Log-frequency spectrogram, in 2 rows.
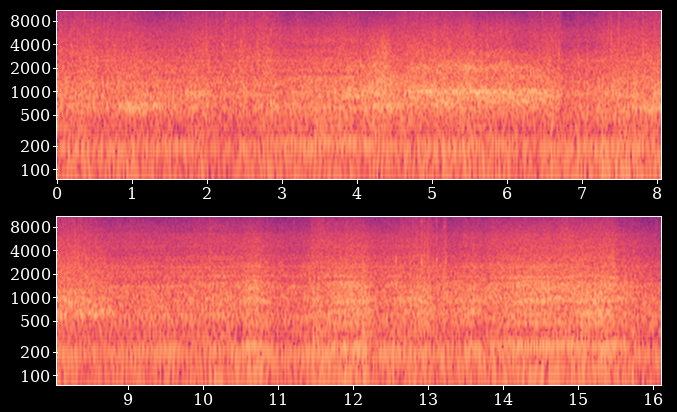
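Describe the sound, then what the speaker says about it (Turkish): A car in the H1Z1 video game drives hard and skids, with a continuous loud engine roar, repeated tire squeals and sliding noise that last throughout. "Tamam bir de araba kovalamacası yapalım."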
